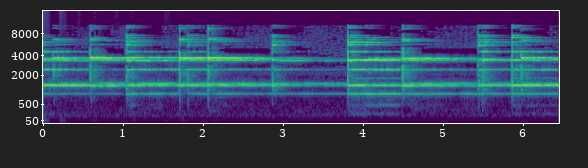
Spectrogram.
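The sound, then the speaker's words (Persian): Small bells ring outside a village, struck many times in an uneven rhythm. Each strike gives bright, high metallic tones that hang and overlap, with no voices. “صدای زنگوله از بیرون ده شنیده می شد. صدای خفه و مضطربی که دور می شد و نزدیک می شد و دور ده چرخ می زد.”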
